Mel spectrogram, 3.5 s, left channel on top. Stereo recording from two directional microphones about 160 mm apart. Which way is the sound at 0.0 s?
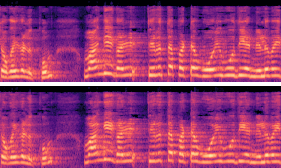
25° left (ahead or behind).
